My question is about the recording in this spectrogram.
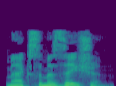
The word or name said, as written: maximization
